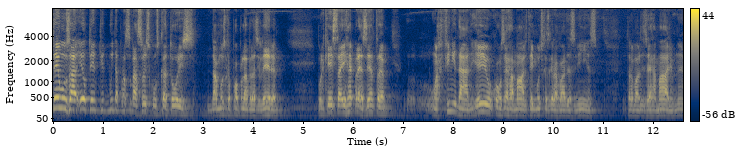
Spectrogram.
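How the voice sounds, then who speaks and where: Talking at a fairly quick pace, a man with a medium-pitched voice shows very wide pitch swings and big swings in loudness. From Brazil, Pernambuco (Northeast). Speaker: poet and improvising singer. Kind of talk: interview answers. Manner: halting.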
